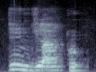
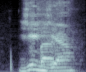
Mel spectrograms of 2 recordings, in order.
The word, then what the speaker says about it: Zhenjiang: How do you pronounce it? Zhenjiang. Zhenjiang.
